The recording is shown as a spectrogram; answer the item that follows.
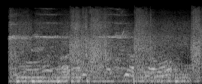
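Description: Crowd voices with a whistle blown as a steady shrill tone through roughly the first second, broken by a few short crashing noise bursts.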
